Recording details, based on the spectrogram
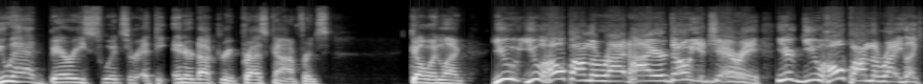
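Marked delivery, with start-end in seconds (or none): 4.1-7.5 mock, very high screaming taunt. Acting out an introductory press conference next to Jerry Jones, imitating Barry Switzer screaming. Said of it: "he's screaming next to Jerry Jones".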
